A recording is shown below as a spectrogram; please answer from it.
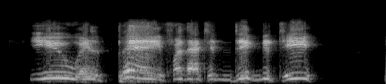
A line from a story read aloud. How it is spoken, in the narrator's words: the brown lady screeches at you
